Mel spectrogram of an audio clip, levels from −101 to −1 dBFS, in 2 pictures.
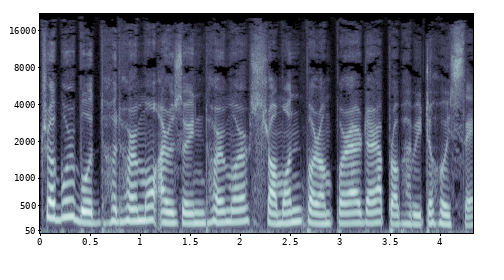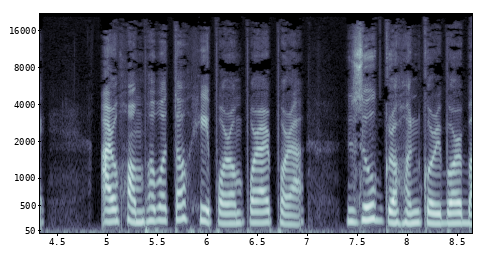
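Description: Throughout the speech, generation loss makes it swirly, hollow and smeared, with blurred attacks. The likely cause is roughly ten successive MP3 encodes at 128 kbit/s.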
